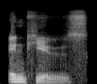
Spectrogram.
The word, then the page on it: incuse: British English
